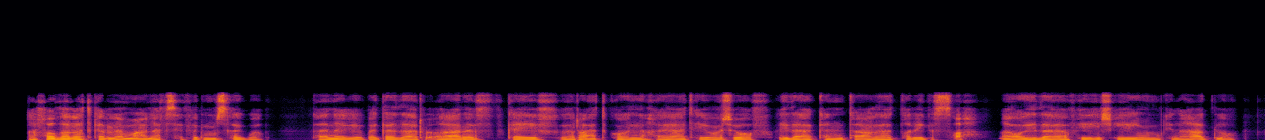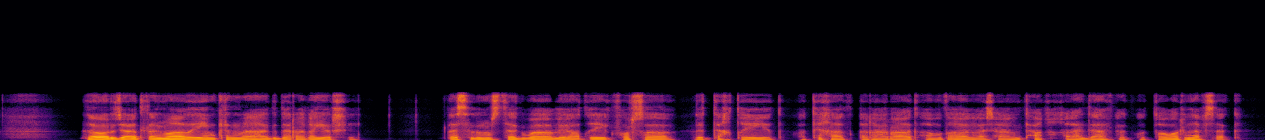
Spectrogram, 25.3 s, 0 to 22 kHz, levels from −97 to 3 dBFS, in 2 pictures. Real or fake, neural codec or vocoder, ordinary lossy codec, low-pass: fake; autoencoder, 48 kHz, 32 numbers a frame, DAC-VAE, trained on Japanese speech; none; 7.2 kHz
